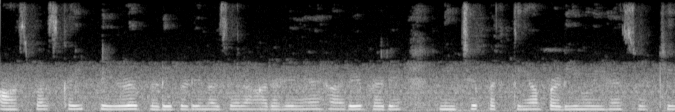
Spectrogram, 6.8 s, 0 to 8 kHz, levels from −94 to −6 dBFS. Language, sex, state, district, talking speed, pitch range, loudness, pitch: Hindi, female, Chhattisgarh, Balrampur, 170 wpm, 225-235 Hz, -19 LUFS, 230 Hz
